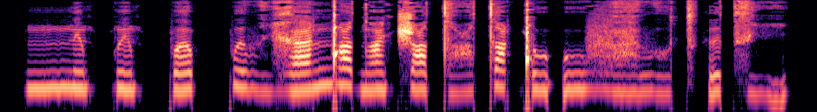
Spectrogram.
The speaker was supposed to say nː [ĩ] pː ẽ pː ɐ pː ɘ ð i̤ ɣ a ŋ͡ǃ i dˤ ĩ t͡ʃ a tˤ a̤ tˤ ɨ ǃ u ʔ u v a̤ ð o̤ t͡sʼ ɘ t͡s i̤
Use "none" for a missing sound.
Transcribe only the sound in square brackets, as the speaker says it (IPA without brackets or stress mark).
ẽ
